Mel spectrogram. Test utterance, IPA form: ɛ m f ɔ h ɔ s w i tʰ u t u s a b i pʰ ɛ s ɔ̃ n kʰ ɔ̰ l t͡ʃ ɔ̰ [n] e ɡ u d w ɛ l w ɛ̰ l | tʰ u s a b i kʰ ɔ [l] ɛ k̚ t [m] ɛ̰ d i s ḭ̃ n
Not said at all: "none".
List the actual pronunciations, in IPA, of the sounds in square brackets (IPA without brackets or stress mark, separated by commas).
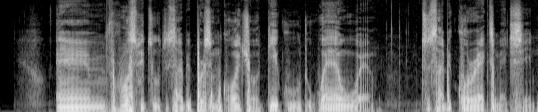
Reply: d, ɹ, m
